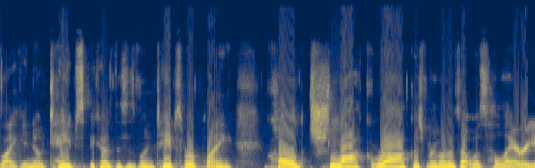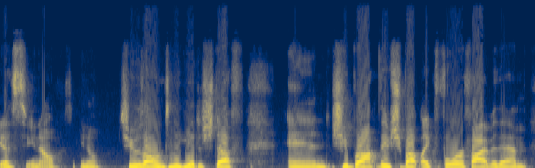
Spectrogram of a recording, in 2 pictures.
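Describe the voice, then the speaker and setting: A woman's voice: fairly low pitch, vocal fry, darkish tone. Rambling woman hosting a podcast. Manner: rambling, many fillers and restarts. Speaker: podcast host. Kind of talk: casual interview chat.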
